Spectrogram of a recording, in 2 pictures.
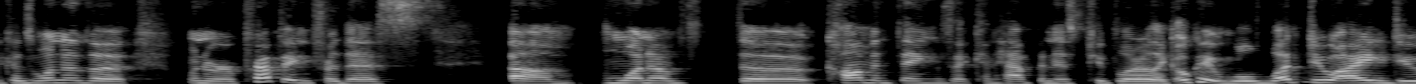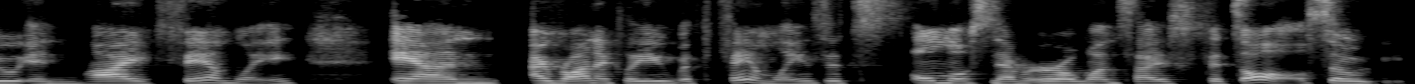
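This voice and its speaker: A woman's voice: medium pitch, no room sound. Chatty woman hosting a webinar. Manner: chatty, laughs often, many fillers. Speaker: webinar host. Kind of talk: casual webinar moderating. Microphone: video call.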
